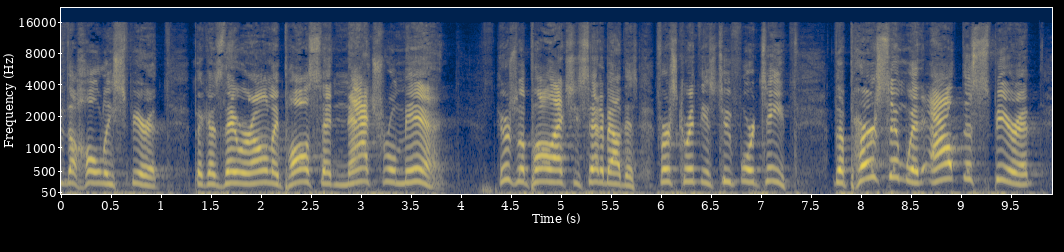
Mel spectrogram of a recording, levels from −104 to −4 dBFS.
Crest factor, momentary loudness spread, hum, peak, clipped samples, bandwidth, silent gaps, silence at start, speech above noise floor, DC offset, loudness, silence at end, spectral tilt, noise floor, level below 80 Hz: 20 dB; 10 LU; none; -4 dBFS; under 0.1%; 16 kHz; none; 0 s; 28 dB; under 0.1%; -24 LUFS; 0.2 s; -2.5 dB/octave; -52 dBFS; -52 dBFS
